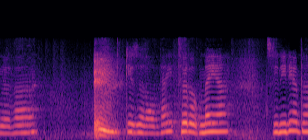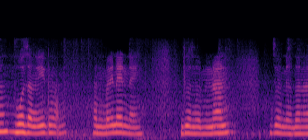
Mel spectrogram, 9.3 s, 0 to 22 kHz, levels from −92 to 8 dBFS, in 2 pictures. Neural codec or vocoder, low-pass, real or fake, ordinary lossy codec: codec, 16 kHz, 0.5 kbps, X-Codec, HuBERT features, trained on balanced general audio; 7.2 kHz; fake; none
